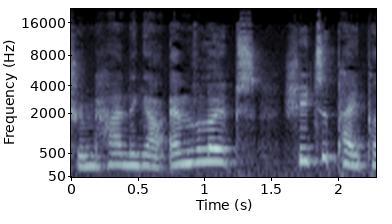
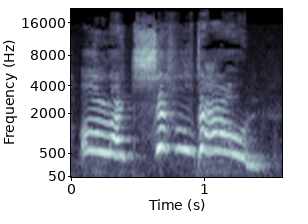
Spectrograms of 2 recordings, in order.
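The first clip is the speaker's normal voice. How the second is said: loud, high teacher's shout; bellowed classroom order; 11 dB louder than usual. A narrator's reading. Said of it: "shouted Miss Ribble".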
